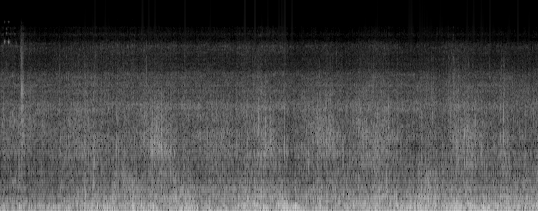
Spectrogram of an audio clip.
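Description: Wind buffeting the helmet-mounted camera's microphone as a mountain bike descends, with the tyres rolling and crunching over loose gravel and stones.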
